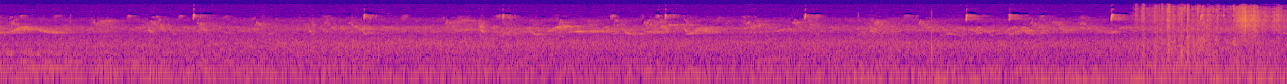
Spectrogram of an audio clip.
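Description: Small birds chirping here and there over faint, steady outdoor background noise. A brief rustle about a second before the end.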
